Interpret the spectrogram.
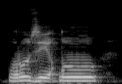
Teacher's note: را کو اور قاف کو پر پڑھنا ہے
